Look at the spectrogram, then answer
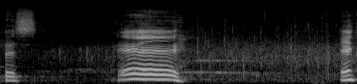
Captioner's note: audience applauds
